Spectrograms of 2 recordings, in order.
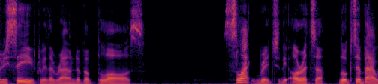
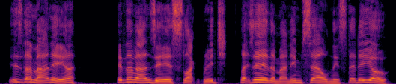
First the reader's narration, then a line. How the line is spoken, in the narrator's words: one strong voice called out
